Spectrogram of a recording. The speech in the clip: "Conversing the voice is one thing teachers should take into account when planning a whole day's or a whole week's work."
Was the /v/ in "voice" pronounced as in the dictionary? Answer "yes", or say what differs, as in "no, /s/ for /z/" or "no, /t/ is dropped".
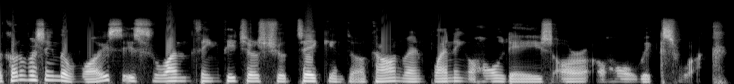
yes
